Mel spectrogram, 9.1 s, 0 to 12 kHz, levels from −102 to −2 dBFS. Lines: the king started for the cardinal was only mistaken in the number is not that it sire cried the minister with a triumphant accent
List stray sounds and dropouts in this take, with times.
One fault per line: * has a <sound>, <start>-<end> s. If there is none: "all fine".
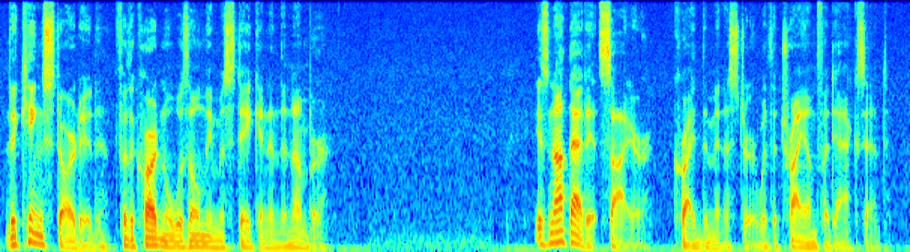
all fine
